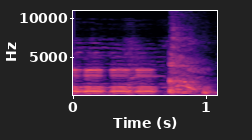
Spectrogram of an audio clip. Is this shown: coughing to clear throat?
yes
